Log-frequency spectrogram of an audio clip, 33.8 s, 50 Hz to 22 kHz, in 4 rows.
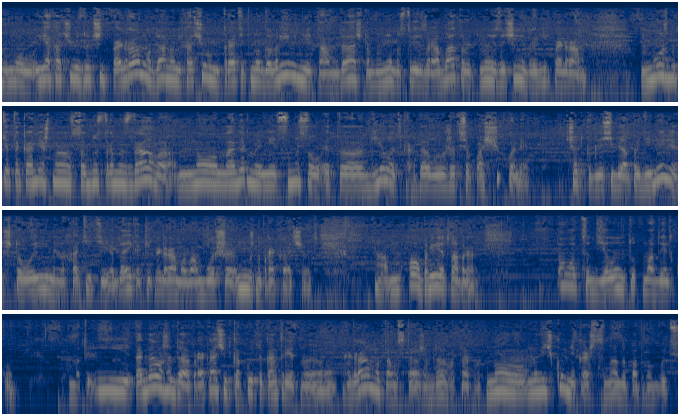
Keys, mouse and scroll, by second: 0.0-5.0 drag, 6.6-9.0 drag, 9.0 s, 11.2-16.2 drag, 17.5-22.5 drag, 24.4-25.7 middle drag, 25.7-27.9 drag, 28.8 right click, 28.9 click, 29.0 right click, 29.1 click, 30.6-33.8 drag.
